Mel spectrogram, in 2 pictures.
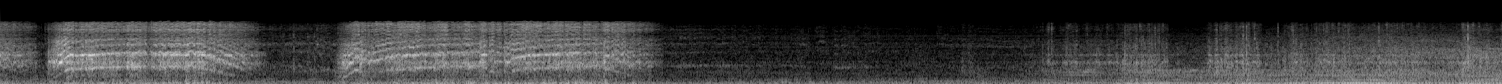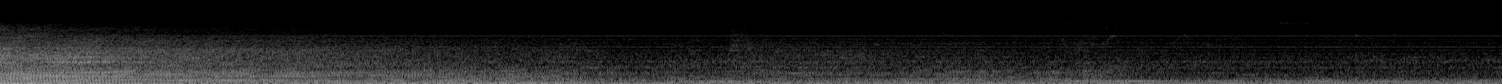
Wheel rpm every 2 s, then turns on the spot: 140, 70, 160, 60, 0, 10, 20, 20, 0, 0, 0, 0, 0, 0, 0.
10-16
